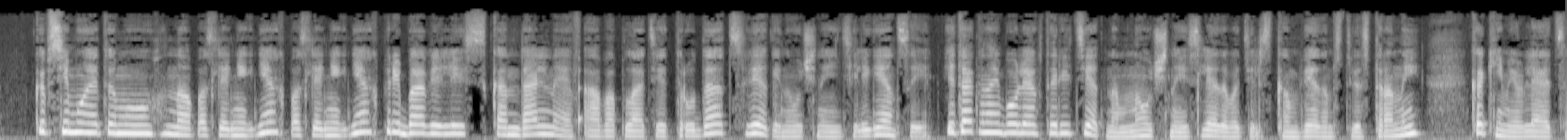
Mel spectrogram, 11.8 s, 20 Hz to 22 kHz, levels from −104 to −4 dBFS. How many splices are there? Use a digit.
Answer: 3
